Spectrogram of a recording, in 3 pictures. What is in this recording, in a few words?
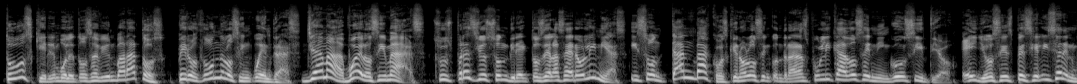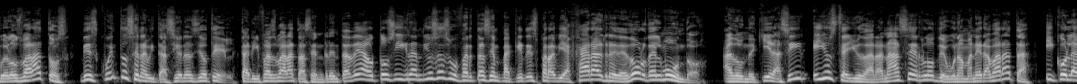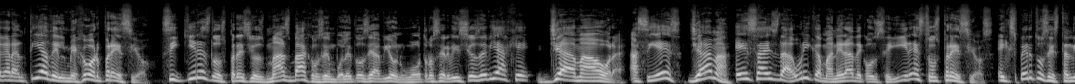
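Spanish, commercial, voice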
